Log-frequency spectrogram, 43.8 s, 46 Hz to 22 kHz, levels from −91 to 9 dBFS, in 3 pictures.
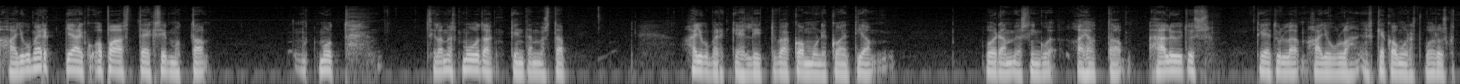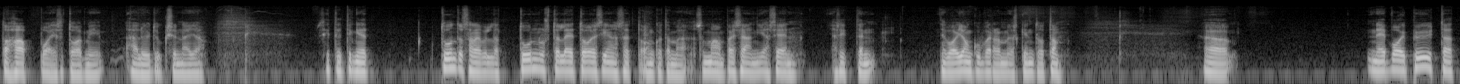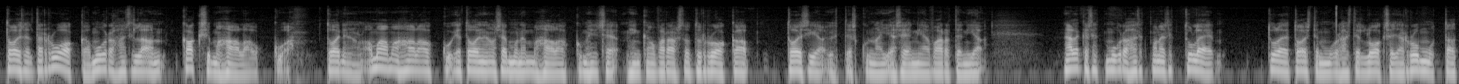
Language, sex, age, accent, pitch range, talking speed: Finnish, male, 40-59, native, 100-120 Hz, 120 wpm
